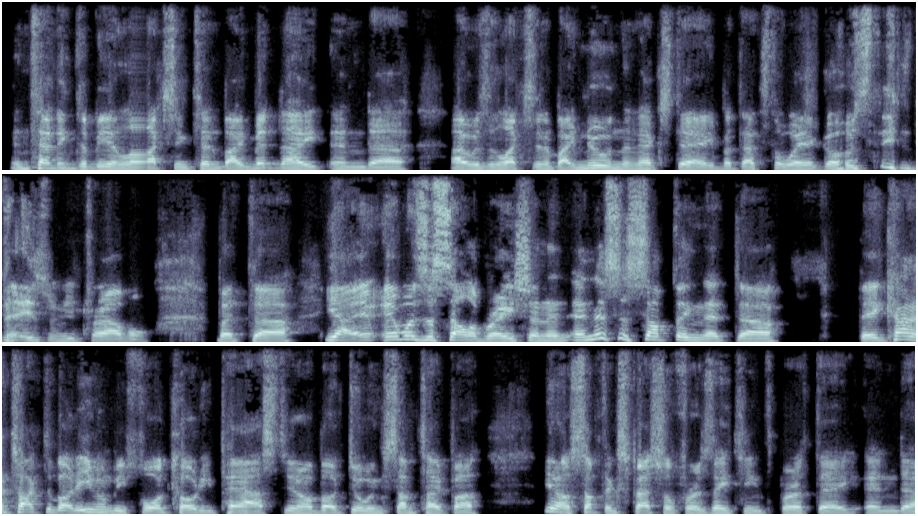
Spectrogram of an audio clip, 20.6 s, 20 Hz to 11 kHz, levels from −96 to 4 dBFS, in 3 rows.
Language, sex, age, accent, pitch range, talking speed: English, male, 50-69, American, 135-160 Hz, 200 wpm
